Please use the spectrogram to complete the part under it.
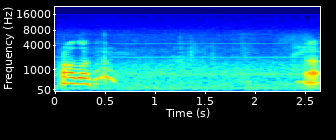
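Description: A woman filming a home video outdoors, cheerfully encouraging a child, heard through old camcorder audio. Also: drawn-out words. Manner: cheerful, encouraging, laughs often. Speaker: home video camera operator. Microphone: built-in camcorder mic. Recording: muffled old camcorder audio, faint hiss.

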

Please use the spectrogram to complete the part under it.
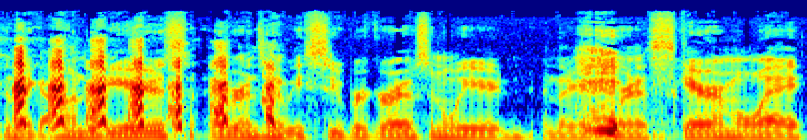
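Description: A man's voice: medium pitch, fast, very noisy. A man co-hosting a podcast, making jokes in casual chat. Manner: wisecracking, joking. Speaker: podcast co-host.

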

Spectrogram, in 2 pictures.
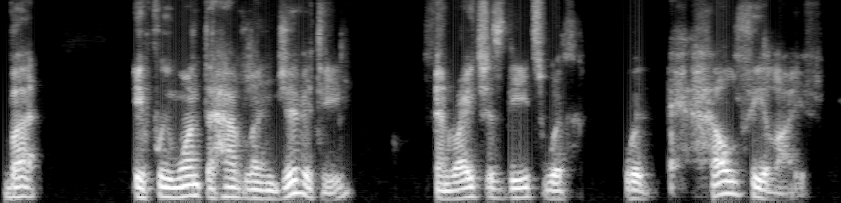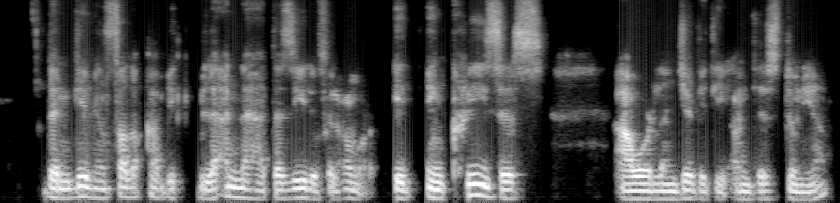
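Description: A man giving a fundraising sermon over a video call. He quotes Arabic sayings, then translates and explains them slowly. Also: on the low side, steady tone, darkish tone, husky, poor audio. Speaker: preacher at a fundraiser.

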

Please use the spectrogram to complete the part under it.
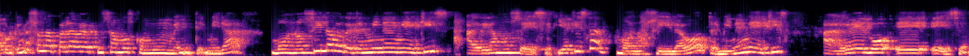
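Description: A woman teacher with a Peruvian Spanish accent leads a language lesson, quizzing the students and stretching key words out slowly. Her voice sits a little high. It is recorded in an echoey room with a dull tone and faint noise behind it. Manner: questioning, repeats words slowly to drill the class.

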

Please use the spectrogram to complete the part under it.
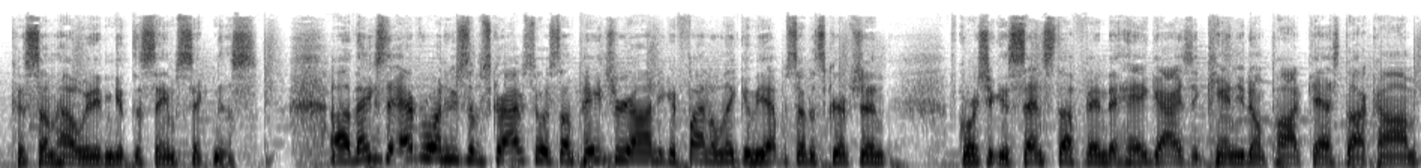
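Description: A man's voice: on the high side, fast, faint music behind. A middle-aged man who is sick, bantering casually as a podcast host through a face mask that slightly muffles him. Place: small indoor podcast studio. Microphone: podcast microphone on boom arm.

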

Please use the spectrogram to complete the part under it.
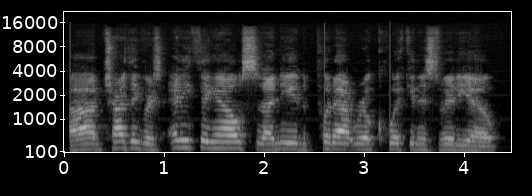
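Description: A man's voice: fairly high pitch, steady tone, fairly quick, darkish tone. Easygoing man showing trading cards. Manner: easygoing, rambling, repeats words. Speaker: sports card seller hosting an auction preview. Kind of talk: casual card showcase narration. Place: home card room, indoors.

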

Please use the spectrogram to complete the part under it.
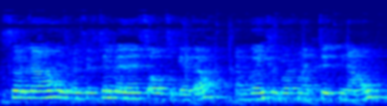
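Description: A woman's voice: medium pitch, brisk, mellow. A woman vlogger casually explaining a home teeth-whitening routine while her mouth is full of charcoal paste. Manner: chatty, self-correcting, talking while demonstrating. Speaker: beauty vlogger. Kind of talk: casual how-to vlog. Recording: echoey room, voice from a distance, faint music.

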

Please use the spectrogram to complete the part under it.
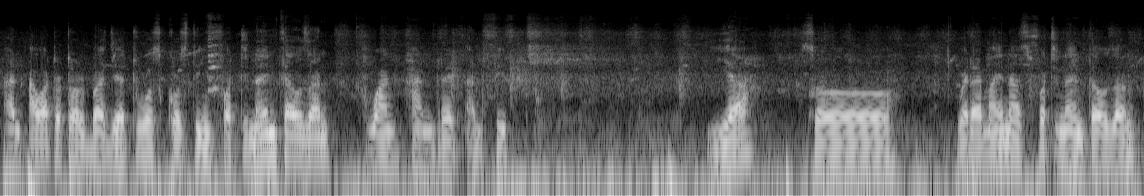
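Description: A man's voice: lowish voice, a little hiss or hum. Chatty Kenyan man vlogging. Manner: chatty, repeats words, thanks donors warmly. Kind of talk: casual vlog talk.

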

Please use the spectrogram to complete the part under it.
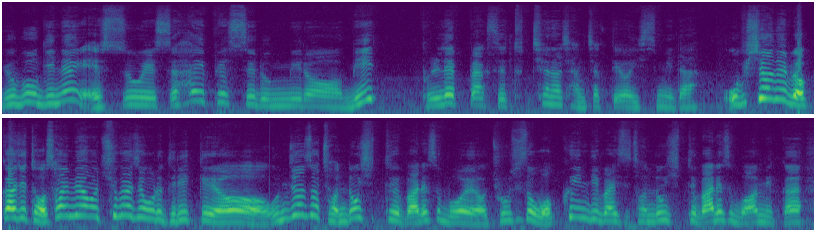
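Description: A woman presenting a used car in a slick, polished sales pitch, full of rhetorical questions like a practiced dealer. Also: sing-song, fast.

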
